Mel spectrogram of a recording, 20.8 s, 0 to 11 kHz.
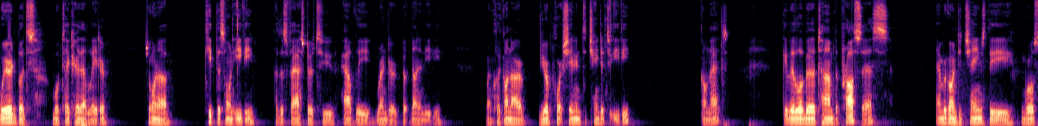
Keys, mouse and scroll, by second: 4.7 click, 13.2 click.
